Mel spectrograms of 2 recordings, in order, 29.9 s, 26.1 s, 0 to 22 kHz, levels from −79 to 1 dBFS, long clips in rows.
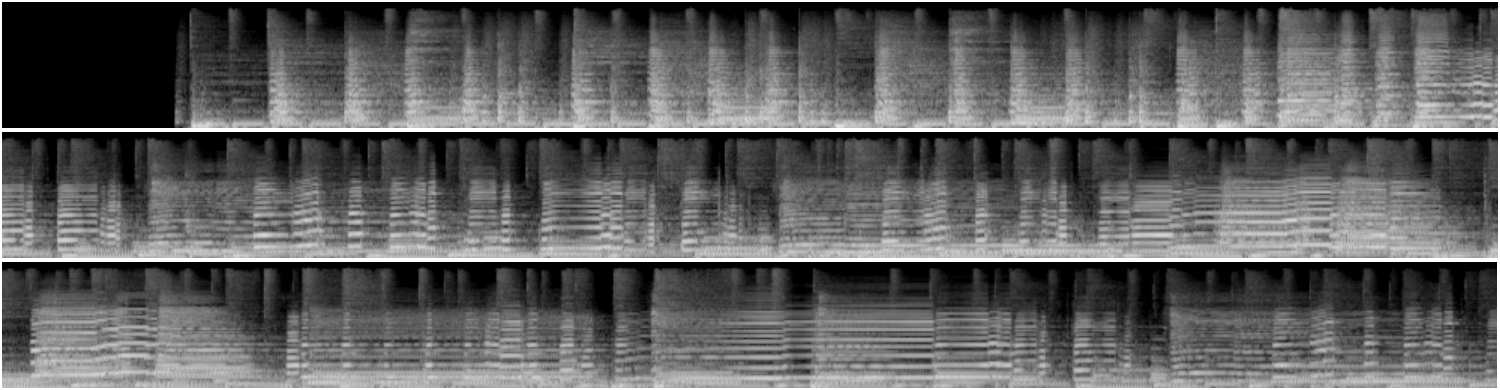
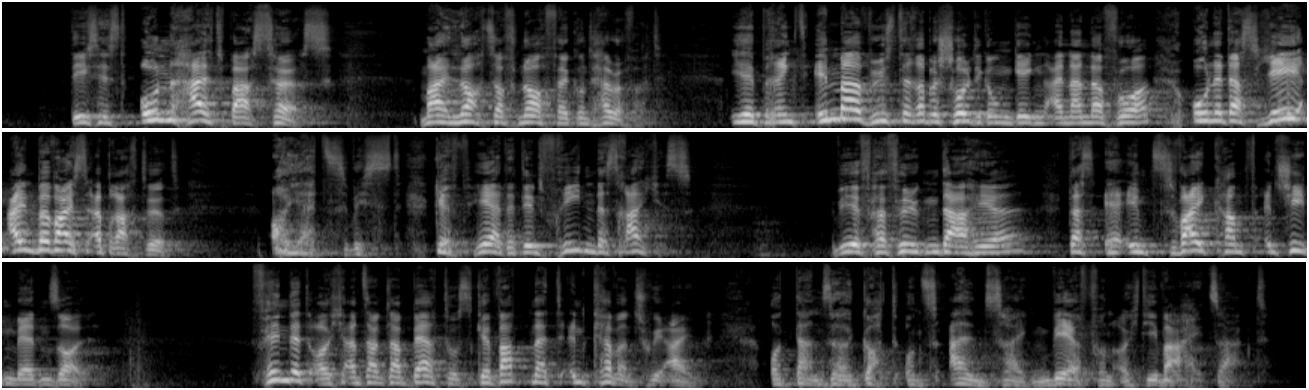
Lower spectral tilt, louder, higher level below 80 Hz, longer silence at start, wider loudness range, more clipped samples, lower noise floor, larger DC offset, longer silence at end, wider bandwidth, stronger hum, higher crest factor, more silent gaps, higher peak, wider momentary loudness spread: first, -5.5 dB/octave vs -4 dB/octave; first, -17 LUFS vs -23 LUFS; first, -28 dBFS vs -68 dBFS; first, 1.15 s vs 0.45 s; second, 4 LU vs 9 LU; neither; first, under -90 dBFS vs -68 dBFS; neither; second, 0 s vs 0.3 s; second, 17.5 kHz vs over 20 kHz; neither; second, 16 dB vs 22 dB; neither; about the same, 0 dBFS vs -2 dBFS; second, 7 LU vs 15 LU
